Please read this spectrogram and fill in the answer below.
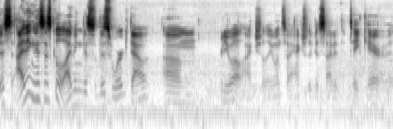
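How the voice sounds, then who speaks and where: Against noticeable background noise, a man speaks at a fairly quick pace with lively intonation. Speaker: gaming YouTuber. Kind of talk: let's play commentary. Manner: mumbling at times; casual, halting.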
